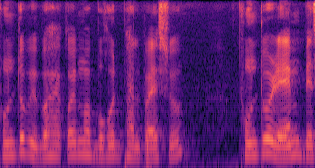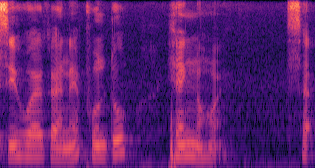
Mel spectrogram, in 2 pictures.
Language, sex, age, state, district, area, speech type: Assamese, male, 30-45, Assam, Lakhimpur, rural, spontaneous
